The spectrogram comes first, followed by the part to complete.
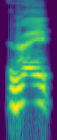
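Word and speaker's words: wrap: जैसे होता है रैप डब्ल्यू आर ए टी जिसका अर्थ होता है लपेटना।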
